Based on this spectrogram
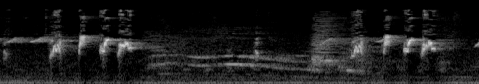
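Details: Training song of a red-whiskered bulbul: two bursts of rapid, bouncy chirped notes framing a soft, low, drawn-out descending tone in between.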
